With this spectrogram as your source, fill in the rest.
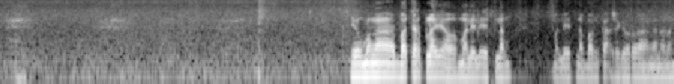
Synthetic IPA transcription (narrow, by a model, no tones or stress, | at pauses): jʊŋmɐŋabat̪ɛɾplajomɐlɪlɪʔɪt̪laŋ | mɐlɪʔɪt̪̚nɐbaŋka̰ʔsɪɡuːɾoaŋanonaŋ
